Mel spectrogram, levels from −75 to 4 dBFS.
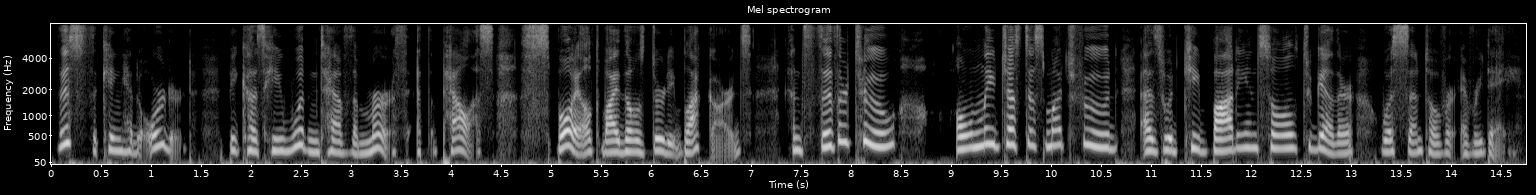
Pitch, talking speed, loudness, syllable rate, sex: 230 Hz, 155 wpm, -20 LUFS, 4.5 syllables/s, female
